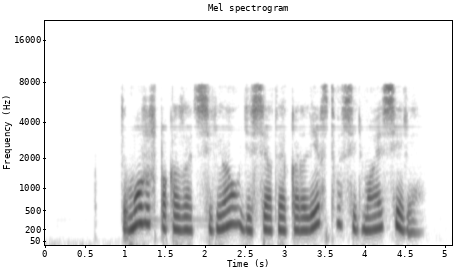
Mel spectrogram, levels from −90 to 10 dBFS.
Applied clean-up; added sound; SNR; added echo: neural mask model DeepFilterNet 3.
